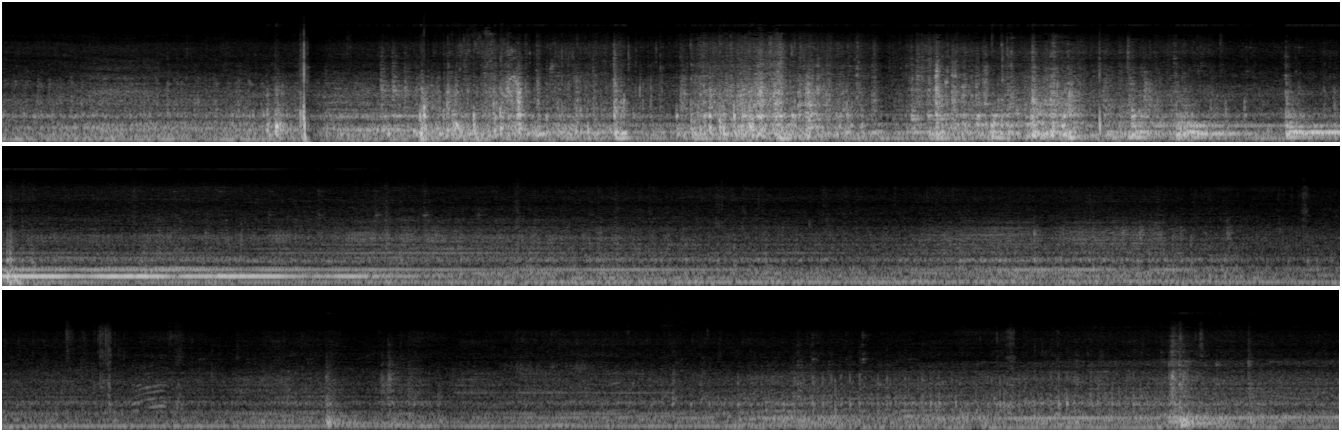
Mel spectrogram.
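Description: A compact track loader tipping a bucket of limestone riprap onto a barge deck: loud clattering and crashing of rock for the first several seconds, over its running diesel engine. After that the loader's and excavator's engines run steadily.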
